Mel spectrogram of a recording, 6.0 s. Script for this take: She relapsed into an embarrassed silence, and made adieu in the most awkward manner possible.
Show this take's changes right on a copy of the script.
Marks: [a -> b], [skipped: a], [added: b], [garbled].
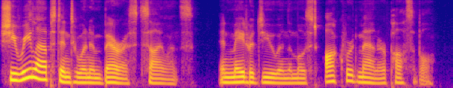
She relapsed into an embarrassed silence, and made adieu in the most awkward manner possible.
